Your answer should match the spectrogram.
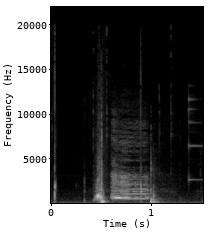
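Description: A chicken in a Minecraft-style game clucks in a few short, clipped bursts with a longer squawking note between them, clear and close against a quiet background.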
